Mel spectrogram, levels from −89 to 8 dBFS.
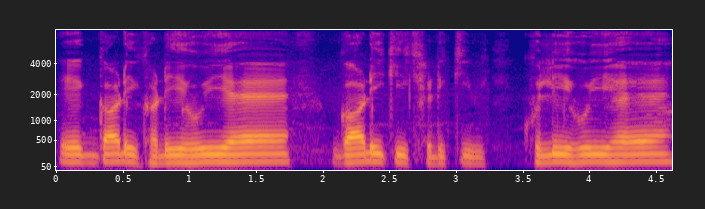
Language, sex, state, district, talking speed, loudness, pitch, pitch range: Hindi, male, Uttar Pradesh, Shamli, 140 wpm, -17 LUFS, 115 Hz, 110-120 Hz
